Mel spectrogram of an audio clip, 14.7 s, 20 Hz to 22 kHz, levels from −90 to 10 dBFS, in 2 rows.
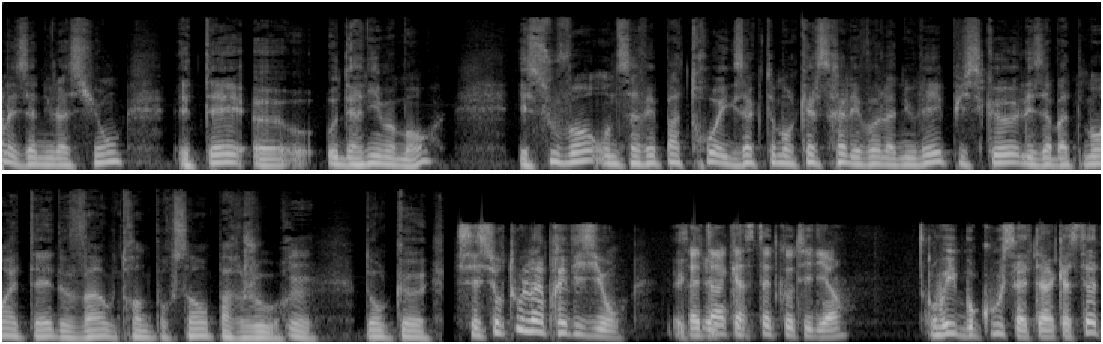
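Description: At 10.26 s the speech drops out for about 80 ms, then returns duller and boxier through to the end. The likely cause is that the input switched to a poorer device mid-recording. On a spectrogram, energy above 7.2 kHz vanishes from that point, leaving a hard ceiling. A new, faint noise floor about 45 dB below the speech appears. The waveform shows a brief flat gap at the switch, with the level about unchanged afterwards.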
